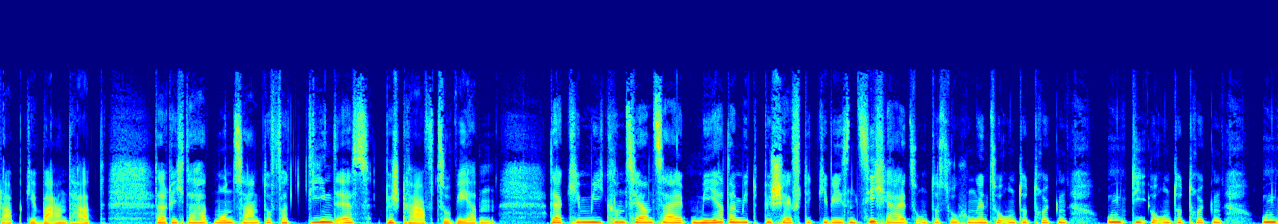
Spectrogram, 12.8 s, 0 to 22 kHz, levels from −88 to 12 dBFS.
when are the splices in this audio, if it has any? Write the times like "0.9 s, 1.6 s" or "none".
2.1 s, 11.5 s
